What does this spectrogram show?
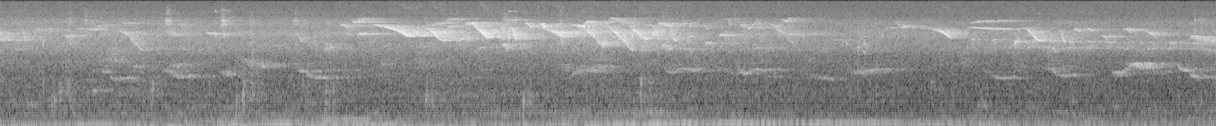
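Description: Many birds chirping in rapid, high-pitched falling notes, with some lower chirps among them, over a steady low rumble.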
